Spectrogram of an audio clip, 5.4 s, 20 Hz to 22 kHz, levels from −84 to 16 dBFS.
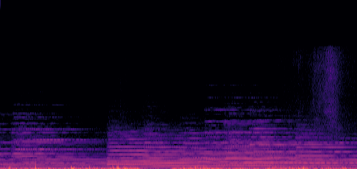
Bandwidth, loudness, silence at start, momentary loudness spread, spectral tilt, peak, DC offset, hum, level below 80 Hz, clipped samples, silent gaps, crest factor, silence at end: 7.8 kHz; -26 LUFS; 0 s; 6 LU; -8 dB/octave; -6 dBFS; under 0.1%; none; -26 dBFS; under 0.1%; none; 16 dB; 0 s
